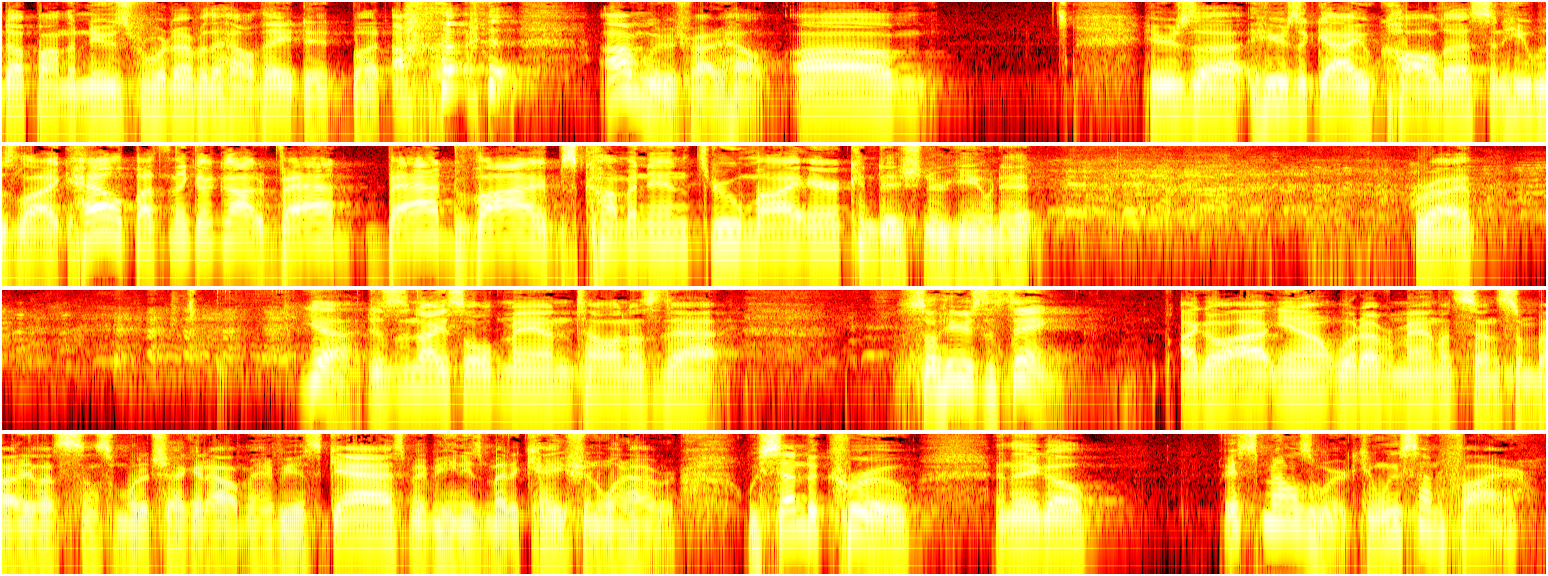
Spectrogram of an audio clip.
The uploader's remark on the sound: This story was recorded live at Buntport Theater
